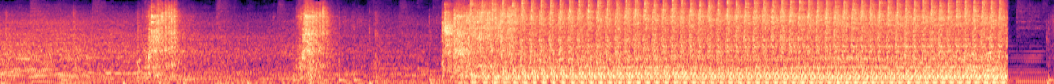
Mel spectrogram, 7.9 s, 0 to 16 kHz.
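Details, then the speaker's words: Suzuki DR250SH single-cylinder bike, about 30 years old, under restoration, started after one muffler hole was strapped with a band: still harsh, loud, raspy exhaust; a second large hole found in the rusted muffler, exhaust leak. "聞いていただいた通り、うるさいです、結構でかい穴がもう一つ開いていました。"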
